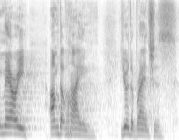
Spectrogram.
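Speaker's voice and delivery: usual speaking voice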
